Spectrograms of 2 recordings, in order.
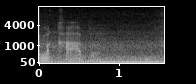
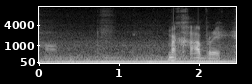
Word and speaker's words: macabre: You're so very macabre. Macabre. How do you pronounce that? Macabre. Macabre. Macabre. Macabre. Macabre. The RE is neglected.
